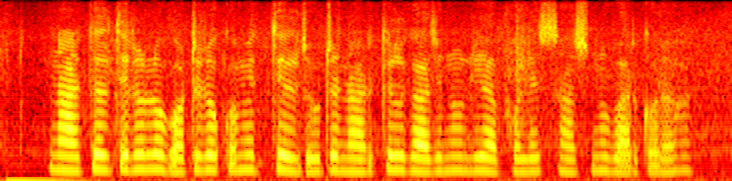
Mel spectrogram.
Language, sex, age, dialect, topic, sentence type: Bengali, female, 18-24, Western, agriculture, statement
